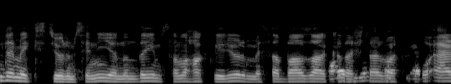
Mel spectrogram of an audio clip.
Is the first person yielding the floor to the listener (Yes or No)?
No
